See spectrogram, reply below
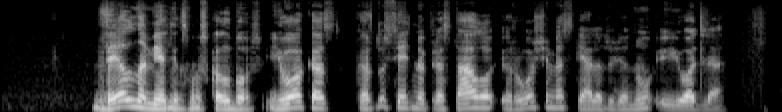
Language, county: Lithuanian, Panevėžys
